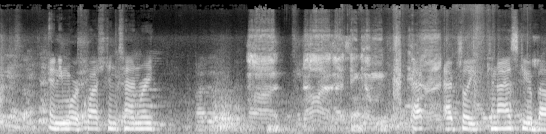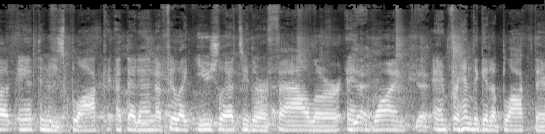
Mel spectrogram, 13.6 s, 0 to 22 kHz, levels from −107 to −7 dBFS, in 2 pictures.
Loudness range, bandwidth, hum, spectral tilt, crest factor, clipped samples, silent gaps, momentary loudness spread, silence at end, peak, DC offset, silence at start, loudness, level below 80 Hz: 4 LU; 19 kHz; none; -6 dB/octave; 12 dB; under 0.1%; none; 6 LU; 0 s; -2 dBFS; under 0.1%; 0 s; -14 LUFS; -44 dBFS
